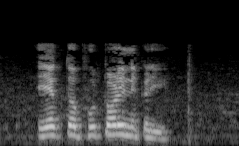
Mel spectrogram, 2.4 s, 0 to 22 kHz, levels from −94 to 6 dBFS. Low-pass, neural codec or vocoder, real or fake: 7.2 kHz; none; real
